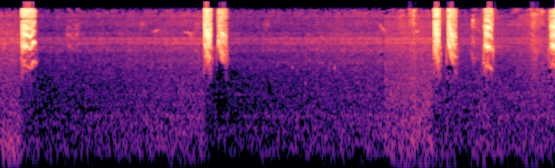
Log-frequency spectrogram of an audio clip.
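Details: Female double-collared seedeater call, played to make males sing: short, sharp, high-pitched notes that sweep downward. They come singly and in quick pairs, with long quiet gaps and a low hiss of background noise.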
